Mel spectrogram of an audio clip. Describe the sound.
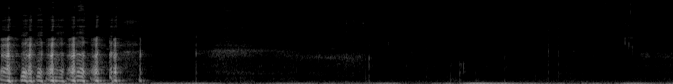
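A crisp food is bitten and chewed during a taste test. A brief voice comes first, then soft crunches and wet chewing with scattered clicks, fairly quiet and irregular.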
